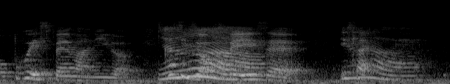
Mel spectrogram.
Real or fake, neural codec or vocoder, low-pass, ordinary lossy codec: real; none; none; none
